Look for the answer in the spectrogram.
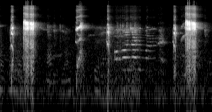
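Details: Common iora in a tutoring recording for songbirds, singing full and loud: sharp broadband chips, a buzzy high note, and a soft series of steady whistled tones, with bursts repeated at irregular intervals.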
